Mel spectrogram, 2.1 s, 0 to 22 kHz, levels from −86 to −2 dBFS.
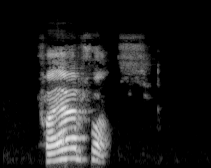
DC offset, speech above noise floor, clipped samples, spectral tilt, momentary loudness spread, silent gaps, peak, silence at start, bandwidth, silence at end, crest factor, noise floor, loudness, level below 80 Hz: under 0.1%; 65 dB; under 0.1%; -2.5 dB/octave; 13 LU; none; -2 dBFS; 0.45 s; 10 kHz; 1.05 s; 18 dB; -81 dBFS; -15 LUFS; -70 dBFS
